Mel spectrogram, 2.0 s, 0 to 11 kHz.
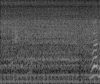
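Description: Yamaha MT-07's parallel-twin engine idling steadily, with a brief voice near the end.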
